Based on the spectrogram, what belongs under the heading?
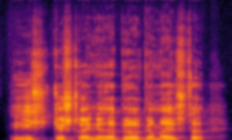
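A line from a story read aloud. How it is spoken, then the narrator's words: Emotional outcry. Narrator (German): rief Räsel mit hervorquellendem Gefühl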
